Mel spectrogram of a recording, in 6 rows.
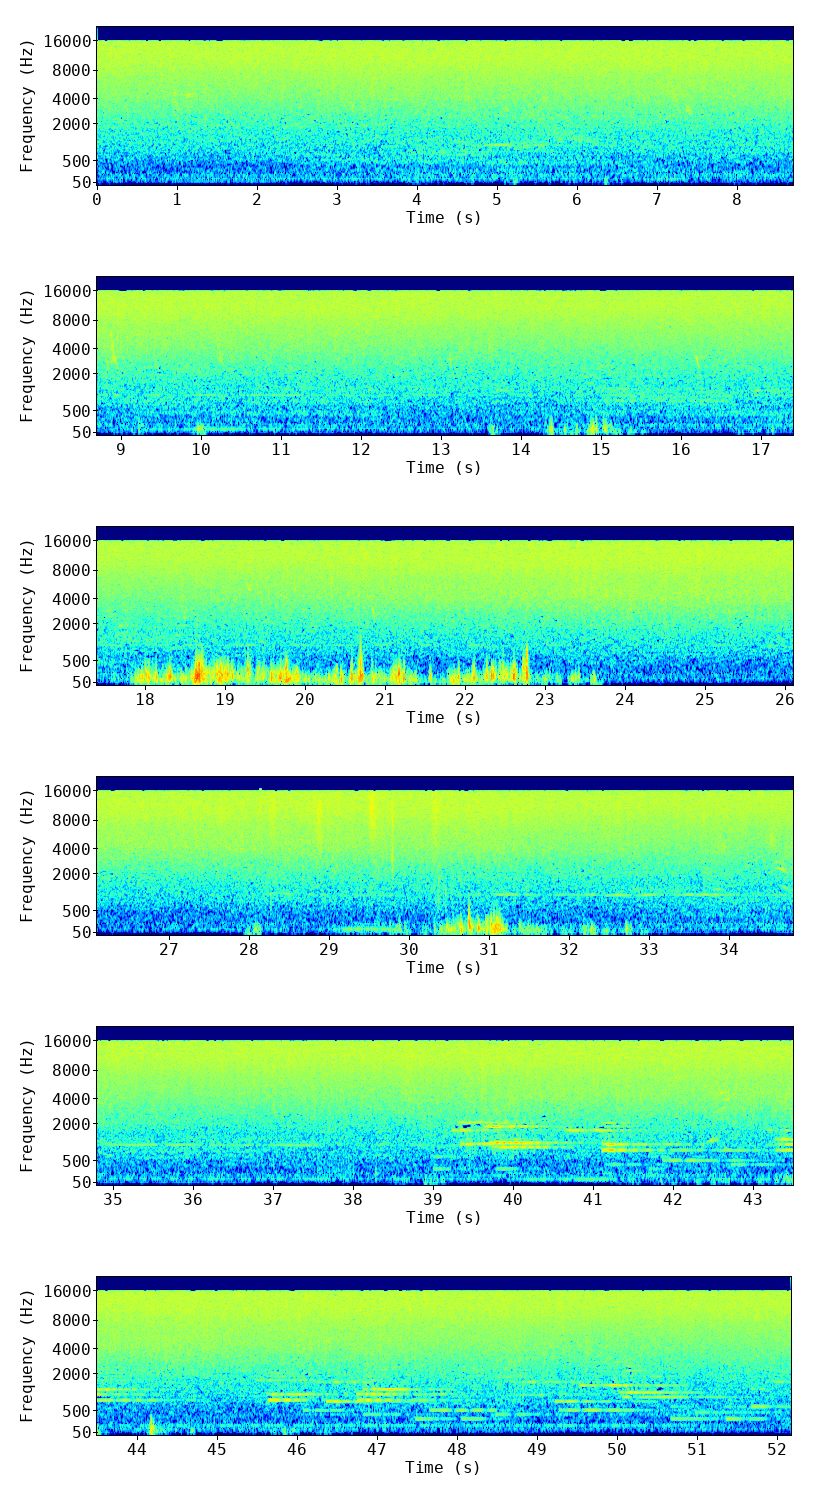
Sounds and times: light wind 0.0 - 52.1

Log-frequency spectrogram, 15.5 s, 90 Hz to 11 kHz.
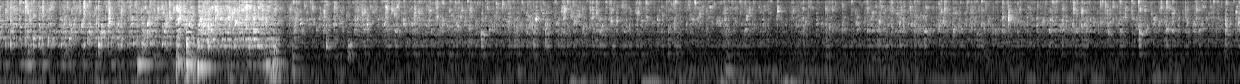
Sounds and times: water gurgling in the bath overflow hole 0.0 - 15.5

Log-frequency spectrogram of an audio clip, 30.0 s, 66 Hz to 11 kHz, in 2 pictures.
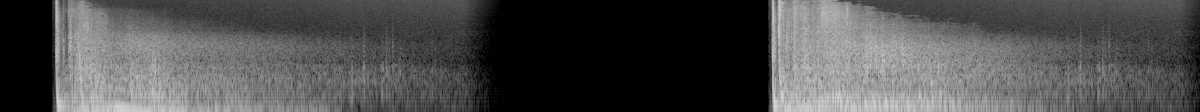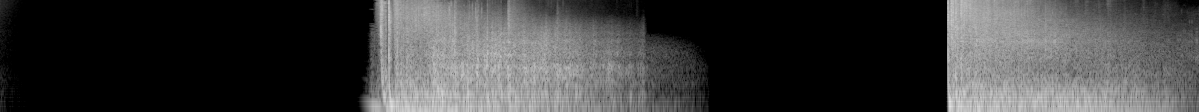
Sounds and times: explosion 0.7 - 5.0
explosion 9.7 - 14.0
explosion 19.6 - 23.4
explosion 26.8 - 29.9

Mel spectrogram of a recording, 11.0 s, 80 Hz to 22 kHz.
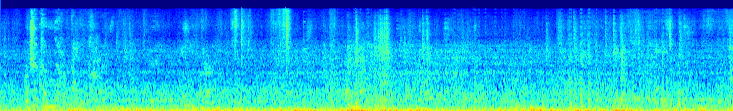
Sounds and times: train 0.0 - 11.0
radio interference 8.5 - 9.2

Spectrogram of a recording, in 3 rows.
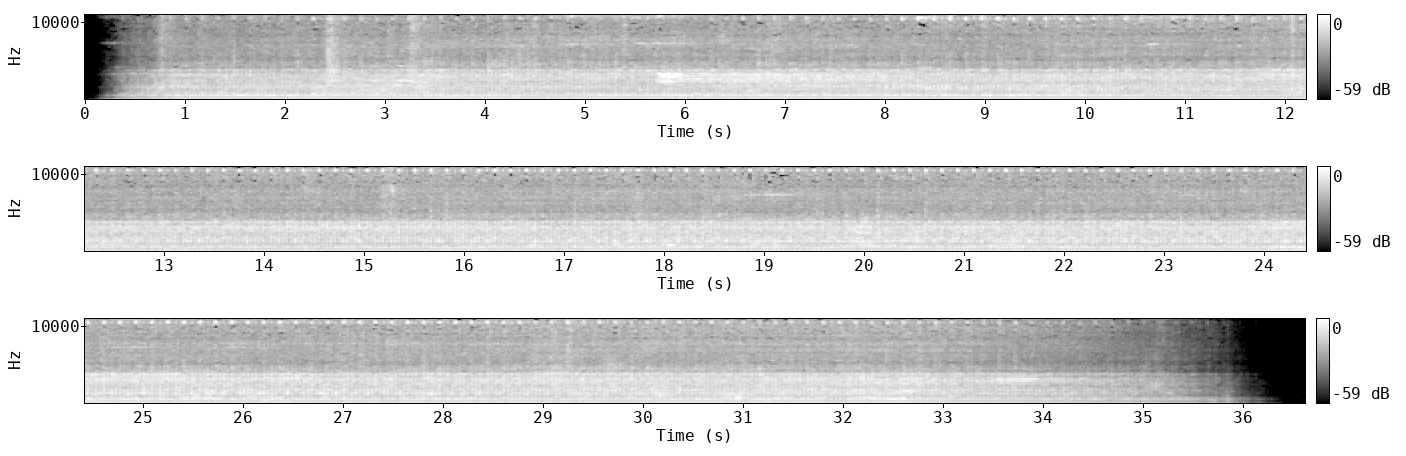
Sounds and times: SUV engine 0.0 - 36.2

